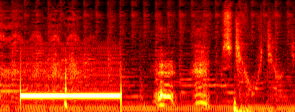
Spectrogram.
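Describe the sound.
Telephone dialing tones as a call is placed from a landline: one long, steady, loud tone lasting about a second, then a brief second tone, followed by quieter scattered noises.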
